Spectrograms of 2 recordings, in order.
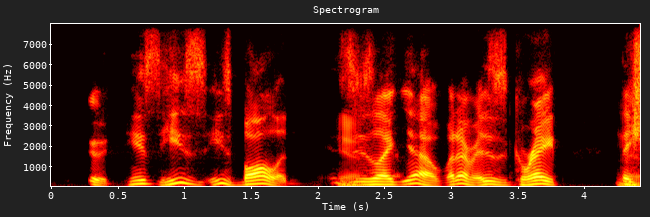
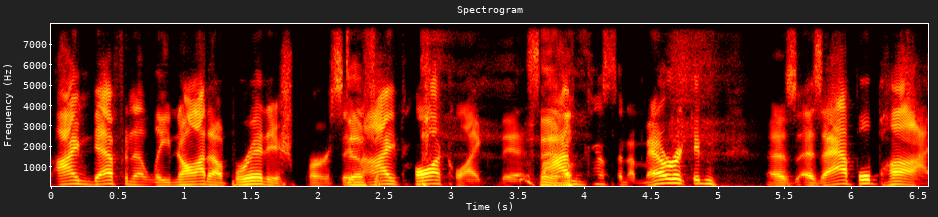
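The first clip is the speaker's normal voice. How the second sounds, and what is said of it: Put-on American accent. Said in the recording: “How's your American accent? ... I can just do the same accent.”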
